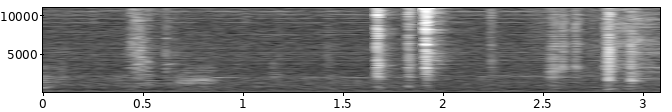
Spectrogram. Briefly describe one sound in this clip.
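A button on a small device clicks a few times.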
